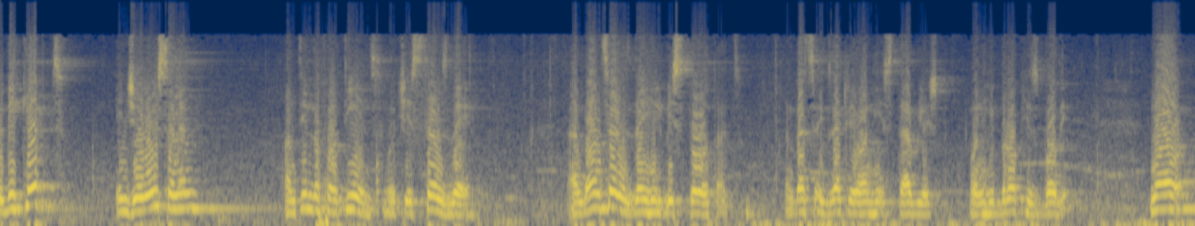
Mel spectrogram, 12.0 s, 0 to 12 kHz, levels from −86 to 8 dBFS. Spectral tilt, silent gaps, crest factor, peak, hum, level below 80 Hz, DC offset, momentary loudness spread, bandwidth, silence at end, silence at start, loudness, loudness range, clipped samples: -6 dB/octave; none; 8 dB; 0 dBFS; none; -24 dBFS; 0.6%; 19 LU; 10 kHz; 0 s; 0 s; -7 LUFS; 2 LU; 5%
